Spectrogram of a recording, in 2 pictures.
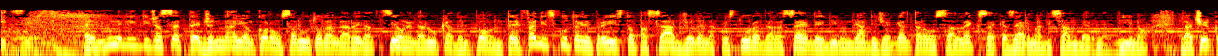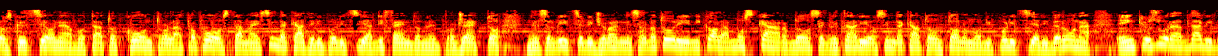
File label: Radio; Verona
